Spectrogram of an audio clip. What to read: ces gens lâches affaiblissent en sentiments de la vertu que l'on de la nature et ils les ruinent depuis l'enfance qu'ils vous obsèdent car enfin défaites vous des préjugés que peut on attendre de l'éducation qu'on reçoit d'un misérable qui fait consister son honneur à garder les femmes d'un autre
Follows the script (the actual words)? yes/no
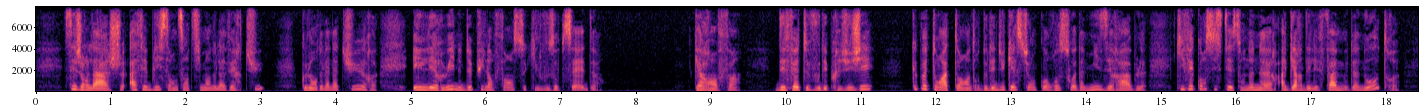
yes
